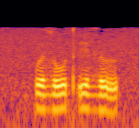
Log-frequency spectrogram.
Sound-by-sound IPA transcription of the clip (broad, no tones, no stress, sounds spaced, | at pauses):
p ɯ z u tʼ i z ɯ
